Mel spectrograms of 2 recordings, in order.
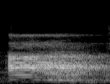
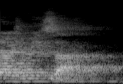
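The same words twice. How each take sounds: First: "ajuizar" split slowly into a, ju, i, zar with pauses; very slow syllable-by-syllable "ajuizar", a... ju... i... zar; separated syllables. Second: Said in the usual way. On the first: Shown as a demonstration. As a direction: leave a clear gap after each syllable of "ajuizar". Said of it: "Se você separar essas sílabas". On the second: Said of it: "Olha o nome".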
